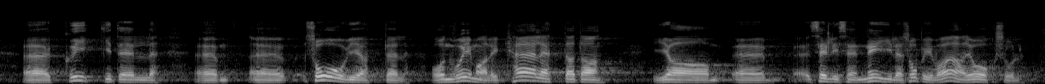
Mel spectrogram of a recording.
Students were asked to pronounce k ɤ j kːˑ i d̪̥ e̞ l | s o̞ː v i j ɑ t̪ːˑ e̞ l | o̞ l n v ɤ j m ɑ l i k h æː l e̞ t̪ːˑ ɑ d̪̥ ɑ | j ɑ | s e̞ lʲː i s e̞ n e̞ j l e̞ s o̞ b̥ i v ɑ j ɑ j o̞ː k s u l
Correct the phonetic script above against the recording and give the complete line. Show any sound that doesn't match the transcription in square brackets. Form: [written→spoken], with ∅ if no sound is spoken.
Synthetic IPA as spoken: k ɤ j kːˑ i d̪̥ e̞ l | s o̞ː v i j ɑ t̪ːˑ e̞ l | o̞ [l→∅] n v ɤ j m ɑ l i k h æː l e̞ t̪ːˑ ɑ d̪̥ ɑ | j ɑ | s e̞ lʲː i s e̞ n e̞ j l e̞ s o̞ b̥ i v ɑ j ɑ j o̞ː k s u l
